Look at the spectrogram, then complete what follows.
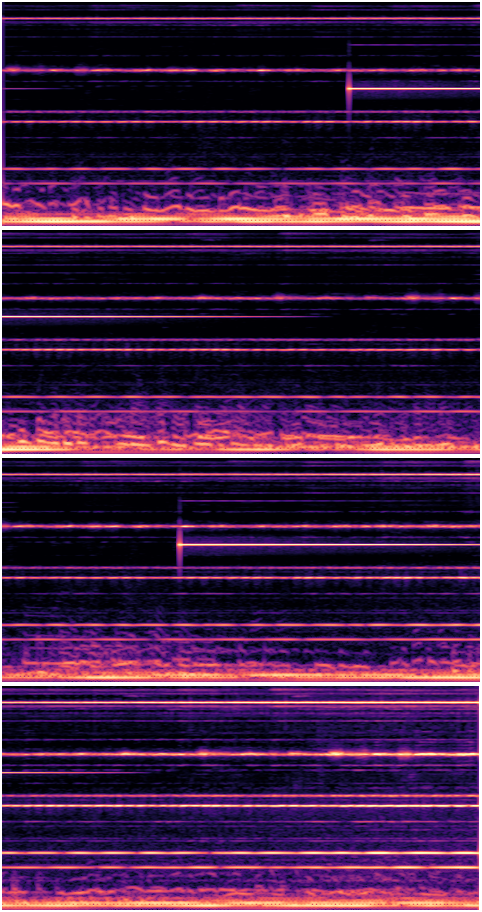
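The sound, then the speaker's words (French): Steady high-pitched ringing tones hang over a low rumbling drone, simulating tinnitus; two brief sharp pings appear partway through, adding a thin extra whine that slowly fades. No one speaks. “Ce bruit dans l'oreille”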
